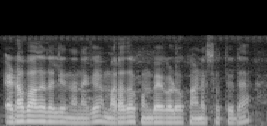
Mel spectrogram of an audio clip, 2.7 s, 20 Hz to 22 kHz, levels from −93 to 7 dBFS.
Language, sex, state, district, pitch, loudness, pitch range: Kannada, male, Karnataka, Bangalore, 105 Hz, -19 LUFS, 100-120 Hz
